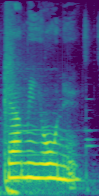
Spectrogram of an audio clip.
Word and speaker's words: Hermione: Im vierten Band erklärt Rowling die richtige Aussprache, indem sie Hermine ihren Namen langsam Victor Krumm vorsprechen lässt. Herr, mi, o, ne. Hermione. Hermione. Habe ich also vorhin auch falsch ausgesprochen. Perfekt. Also Hermione und nicht Hermione.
